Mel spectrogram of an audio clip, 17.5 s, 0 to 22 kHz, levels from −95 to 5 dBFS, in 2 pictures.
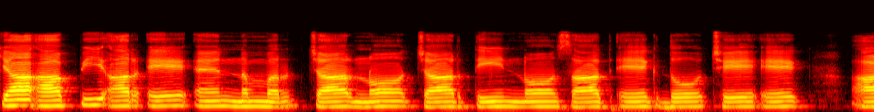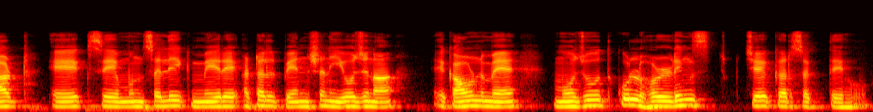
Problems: none marked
